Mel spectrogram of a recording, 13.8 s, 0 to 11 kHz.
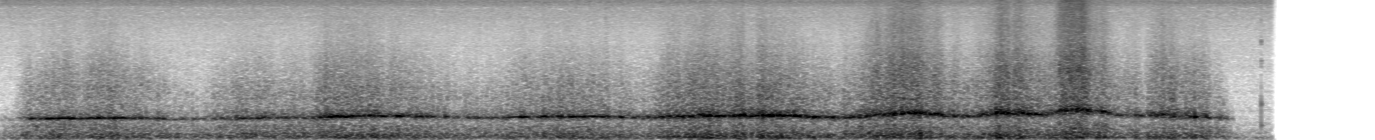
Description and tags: Wind Arctic Storm Breeze-002
Winter is coming and so i created some cold winterbreeze sounds. It's getting cold in here!
Wind, Arctic, Windy, Breeze, Storm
